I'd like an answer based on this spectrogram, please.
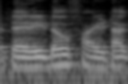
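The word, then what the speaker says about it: Pteridophyta: Stem, leaves नहीं थे, बट टेरिडोफाइटा में जो पी है वो साइलेंट होता है, तो टेरिडोफाइटा कहते हैं इसको।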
